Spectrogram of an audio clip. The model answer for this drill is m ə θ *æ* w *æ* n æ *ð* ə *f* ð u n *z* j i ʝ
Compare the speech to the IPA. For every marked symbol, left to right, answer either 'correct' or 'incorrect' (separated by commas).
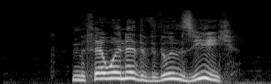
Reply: correct, correct, correct, incorrect, correct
